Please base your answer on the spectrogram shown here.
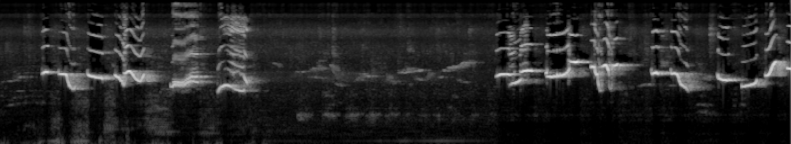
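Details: Oriental magpie-robin singing in a way said to provoke other males to fight: loud whistled phrases with sliding notes and rapid chirps in two bursts, separated by a quieter pause with a low steady hum.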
